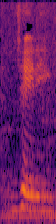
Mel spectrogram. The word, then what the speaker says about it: Jhadee: So if you just type in J-H-A-D-E-E on any social media platform, I am the only JD Gordon in the world.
